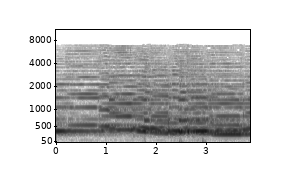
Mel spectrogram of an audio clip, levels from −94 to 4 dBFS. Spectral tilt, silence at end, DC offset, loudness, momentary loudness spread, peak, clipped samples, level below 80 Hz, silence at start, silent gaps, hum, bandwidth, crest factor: -4 dB/octave; 0 s; under 0.1%; -16 LUFS; 10 LU; -4 dBFS; under 0.1%; -62 dBFS; 0 s; none; none; 7.2 kHz; 12 dB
